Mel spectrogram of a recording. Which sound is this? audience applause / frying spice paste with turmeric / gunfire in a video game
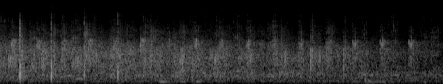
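audience applause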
